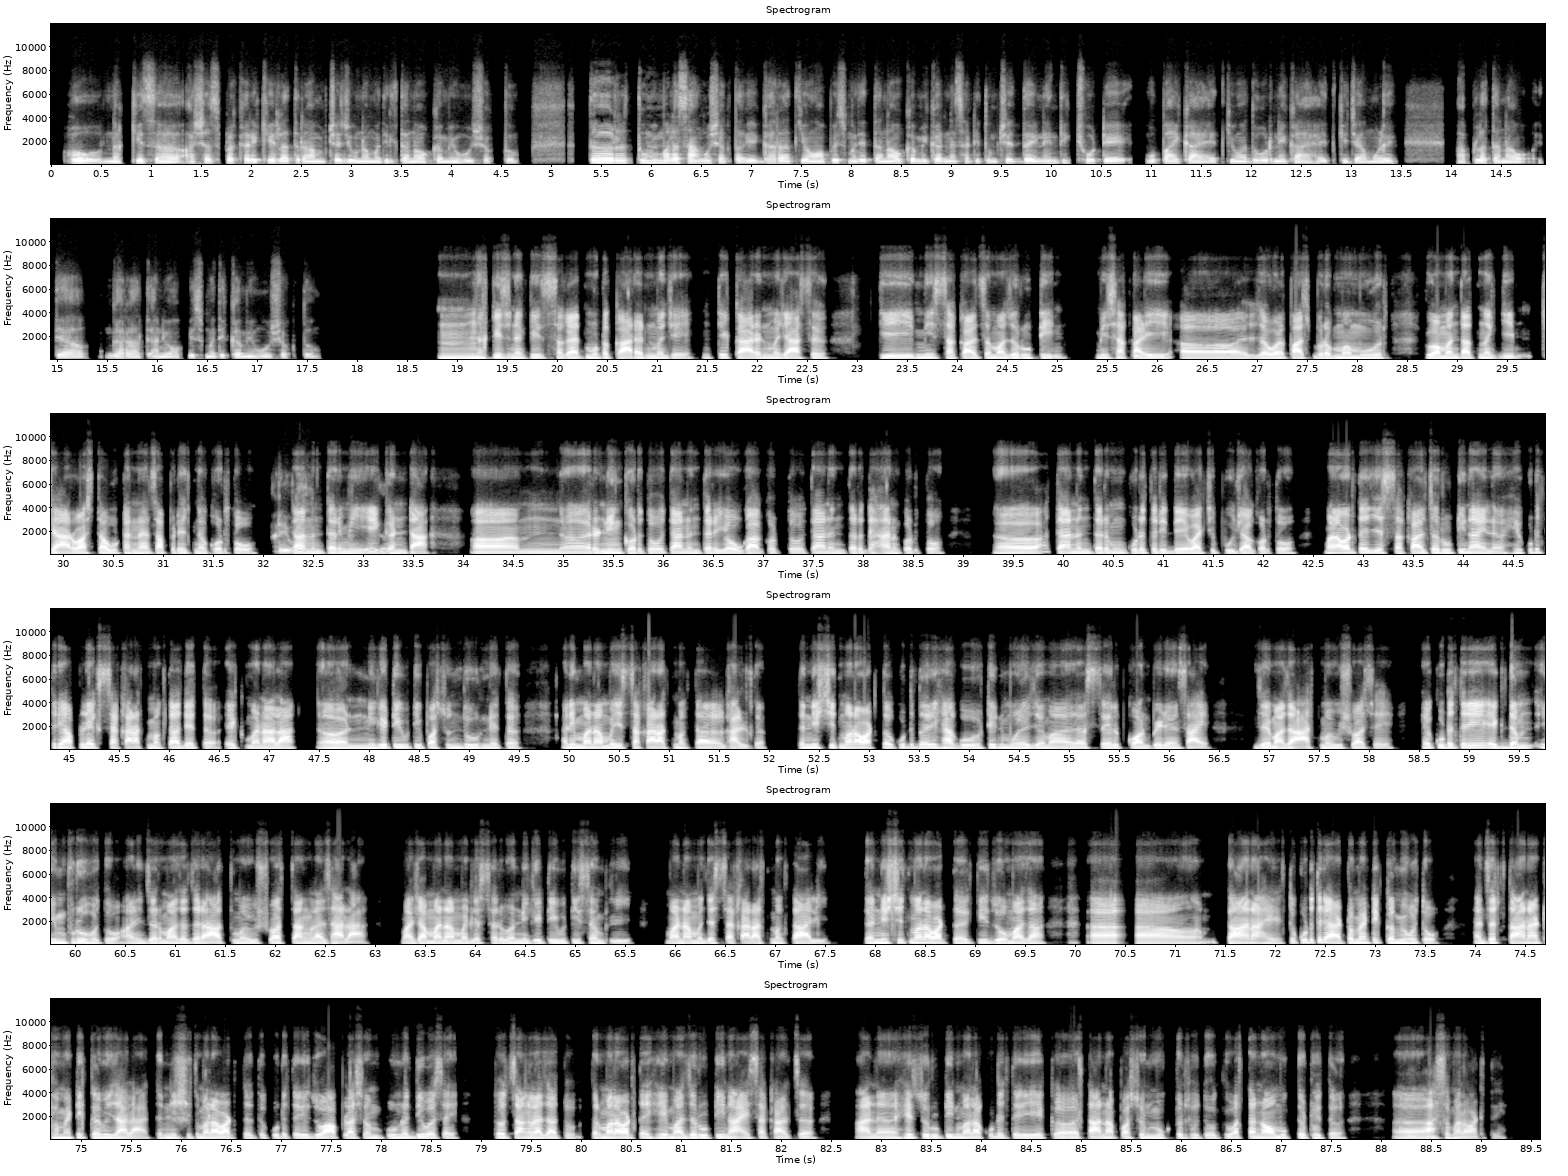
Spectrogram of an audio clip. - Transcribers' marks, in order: tapping; in English: "रुटीन"; in English: "रुटीन"; in English: "सेल्फ कॉन्फिडन्स"; in English: "इम्प्रूव्ह"; other noise; in English: "रुटीन"; in English: "रुटीन"
- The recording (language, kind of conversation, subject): Marathi, podcast, तणाव आल्यावर तुम्ही सर्वात आधी काय करता?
